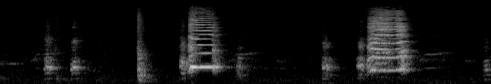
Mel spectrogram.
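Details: Uganda chicken sounding the alert: scattered short clucks and two loud, harsh, harmonic squawks about two seconds apart.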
